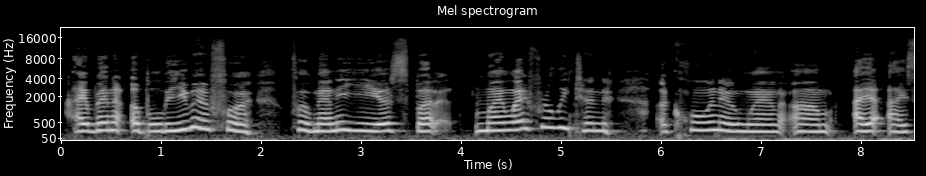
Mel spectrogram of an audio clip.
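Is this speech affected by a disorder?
Yes: cerebral palsy, mild; hard to understand.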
